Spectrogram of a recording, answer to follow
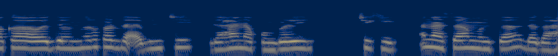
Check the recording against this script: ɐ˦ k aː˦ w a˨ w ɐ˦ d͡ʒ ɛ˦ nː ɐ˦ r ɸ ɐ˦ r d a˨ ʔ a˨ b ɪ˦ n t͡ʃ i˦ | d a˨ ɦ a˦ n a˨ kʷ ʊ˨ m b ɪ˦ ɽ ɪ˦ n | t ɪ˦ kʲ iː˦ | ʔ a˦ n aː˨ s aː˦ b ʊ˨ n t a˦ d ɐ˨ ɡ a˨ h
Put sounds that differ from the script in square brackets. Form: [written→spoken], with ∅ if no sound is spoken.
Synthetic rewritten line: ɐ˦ k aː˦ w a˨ w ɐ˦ d͡ʒ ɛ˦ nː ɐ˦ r ɸ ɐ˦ r d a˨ ʔ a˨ b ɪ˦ n t͡ʃ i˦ | d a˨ ɦ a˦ n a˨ kʷ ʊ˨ m b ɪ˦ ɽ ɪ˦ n | [t→t͡ʃ] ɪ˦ kʲ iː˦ | ʔ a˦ n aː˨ s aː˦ [b→m] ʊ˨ n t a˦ d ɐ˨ ɡ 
